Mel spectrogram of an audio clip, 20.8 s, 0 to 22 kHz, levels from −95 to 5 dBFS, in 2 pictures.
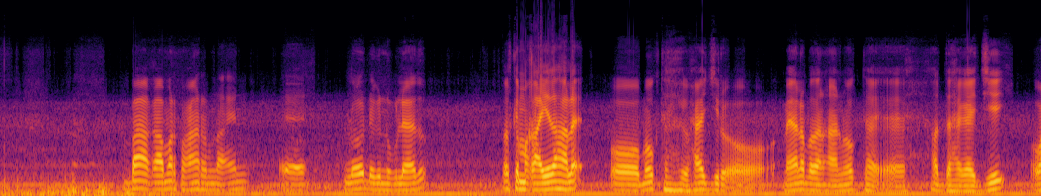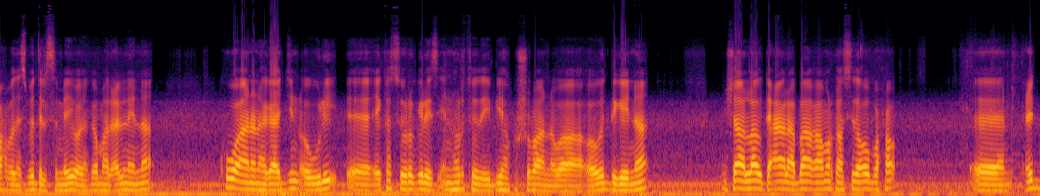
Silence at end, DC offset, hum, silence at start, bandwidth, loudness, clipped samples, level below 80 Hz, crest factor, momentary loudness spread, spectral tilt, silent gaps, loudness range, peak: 0 s; under 0.1%; none; 0 s; 9.4 kHz; -13 LUFS; 0.1%; -24 dBFS; 14 dB; 14 LU; -8 dB/octave; none; 3 LU; 0 dBFS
